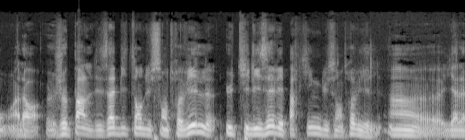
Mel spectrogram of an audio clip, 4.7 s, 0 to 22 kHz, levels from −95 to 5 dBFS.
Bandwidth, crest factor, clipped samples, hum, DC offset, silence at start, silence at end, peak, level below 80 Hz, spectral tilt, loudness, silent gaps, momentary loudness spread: 16 kHz; 16 dB; under 0.1%; none; under 0.1%; 0 s; 0 s; 0 dBFS; -38 dBFS; -6 dB/octave; -16 LUFS; none; 5 LU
